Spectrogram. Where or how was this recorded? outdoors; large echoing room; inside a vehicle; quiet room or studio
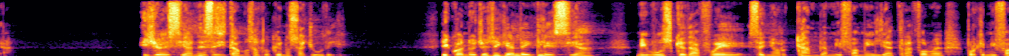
large echoing room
